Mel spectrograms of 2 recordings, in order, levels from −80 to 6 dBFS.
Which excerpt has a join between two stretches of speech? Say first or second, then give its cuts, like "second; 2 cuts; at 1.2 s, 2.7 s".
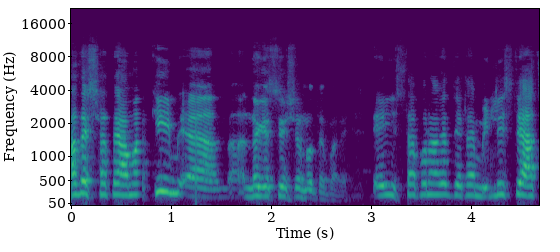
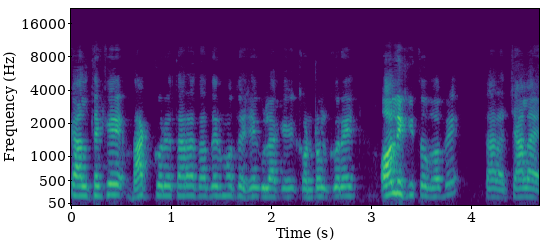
first; 1 cut; at 2.9 s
